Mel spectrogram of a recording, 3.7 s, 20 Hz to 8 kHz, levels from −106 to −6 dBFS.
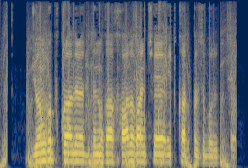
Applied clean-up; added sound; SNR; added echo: none; Scratching (performance technique); 12 dB; none.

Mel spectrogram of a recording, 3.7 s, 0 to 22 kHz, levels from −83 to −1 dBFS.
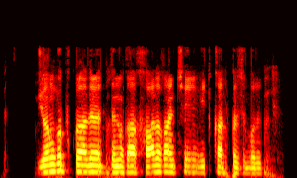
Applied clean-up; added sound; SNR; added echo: neural mask model DeepFilterNet 3.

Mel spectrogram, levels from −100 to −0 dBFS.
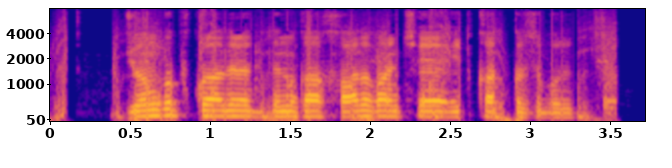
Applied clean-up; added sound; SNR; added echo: neural mask model RNNoise.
